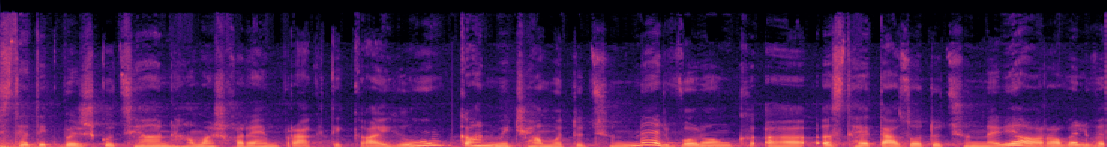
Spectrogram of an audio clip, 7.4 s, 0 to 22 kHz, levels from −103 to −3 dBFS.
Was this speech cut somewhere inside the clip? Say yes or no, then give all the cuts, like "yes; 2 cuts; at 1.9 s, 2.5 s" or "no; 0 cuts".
yes; 1 cut; at 3.0 s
